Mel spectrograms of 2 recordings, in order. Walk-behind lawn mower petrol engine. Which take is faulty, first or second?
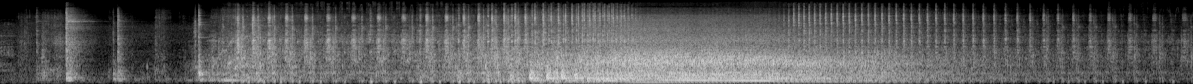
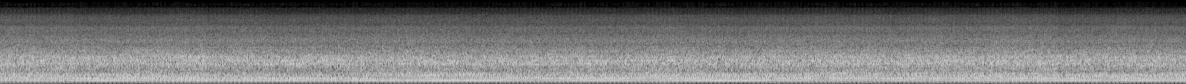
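first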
